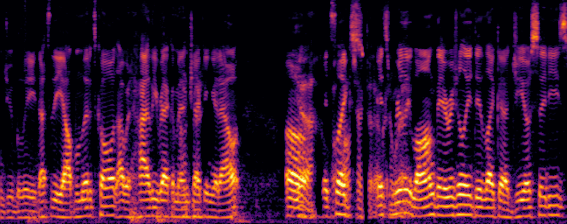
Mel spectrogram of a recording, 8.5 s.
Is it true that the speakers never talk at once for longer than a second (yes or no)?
no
